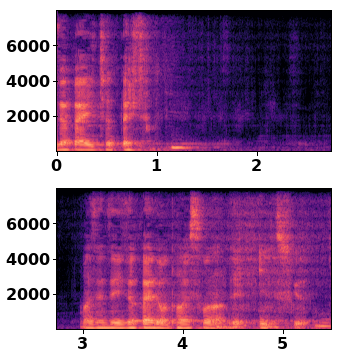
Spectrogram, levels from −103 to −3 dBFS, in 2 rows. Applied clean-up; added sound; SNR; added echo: neural separator model SepFormer DNS4.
